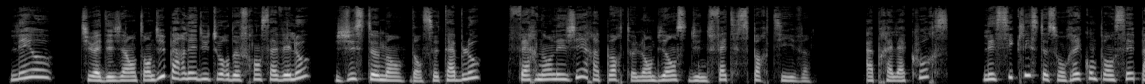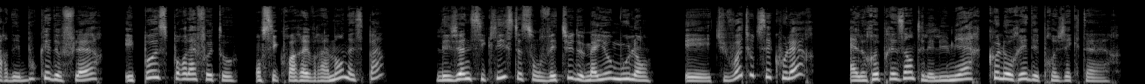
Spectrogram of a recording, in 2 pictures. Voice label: Audioguide Enfants

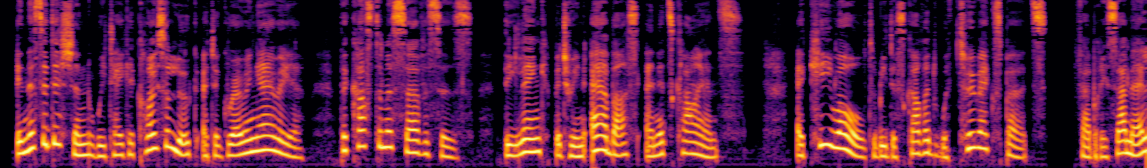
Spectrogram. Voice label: Radio d'entreprise Voice track

